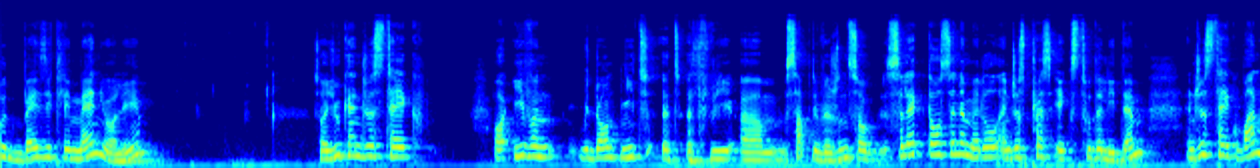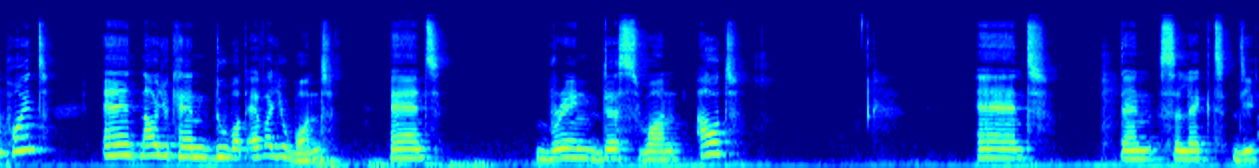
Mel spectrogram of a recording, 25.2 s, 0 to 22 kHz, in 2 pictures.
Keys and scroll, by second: 9.6 x, 12.2 g, 15.9 alt+Tab.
